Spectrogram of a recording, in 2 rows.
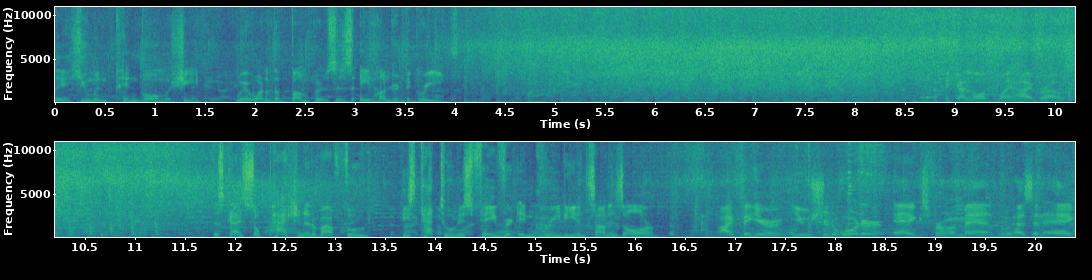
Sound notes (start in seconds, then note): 3.5 sizzling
